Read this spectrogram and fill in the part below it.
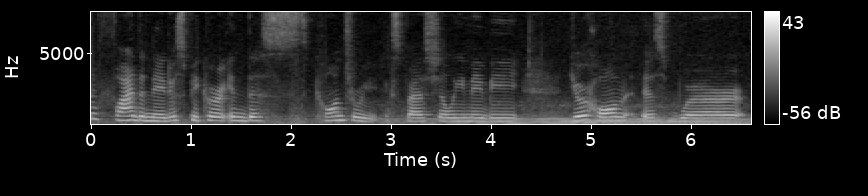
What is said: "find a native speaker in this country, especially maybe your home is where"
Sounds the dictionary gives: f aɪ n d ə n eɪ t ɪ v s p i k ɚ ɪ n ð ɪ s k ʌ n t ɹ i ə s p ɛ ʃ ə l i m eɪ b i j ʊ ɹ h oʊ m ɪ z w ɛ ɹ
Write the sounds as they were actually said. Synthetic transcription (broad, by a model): f aɪ n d ə n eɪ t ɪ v s p i k ɚ ɪ n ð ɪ s k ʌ n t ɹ i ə s p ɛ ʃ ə l i m eɪ b i j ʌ ɹ h oʊ m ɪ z w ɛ ɹ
